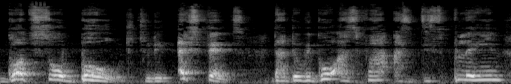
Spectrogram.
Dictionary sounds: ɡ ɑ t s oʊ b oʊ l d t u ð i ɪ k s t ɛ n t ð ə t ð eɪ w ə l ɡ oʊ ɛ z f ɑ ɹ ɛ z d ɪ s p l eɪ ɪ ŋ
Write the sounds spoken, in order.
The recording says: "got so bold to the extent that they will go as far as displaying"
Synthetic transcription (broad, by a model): ɡ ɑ t s oʊ b oʊ l d t u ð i ɪ k s t ɛ n t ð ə t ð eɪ w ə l ɡ oʊ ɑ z f ɑ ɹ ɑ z d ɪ s p l eɪ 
